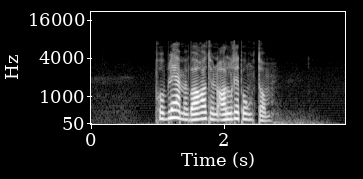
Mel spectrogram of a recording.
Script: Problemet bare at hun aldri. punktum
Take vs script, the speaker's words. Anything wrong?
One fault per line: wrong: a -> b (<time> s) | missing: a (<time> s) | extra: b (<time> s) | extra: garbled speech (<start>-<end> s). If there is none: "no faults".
no faults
